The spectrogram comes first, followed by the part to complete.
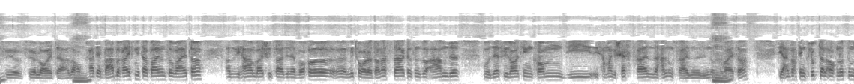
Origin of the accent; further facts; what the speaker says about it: Cologne, North Rhine-Westphalia, Germany; also normalerweise kommen wir beide aus dem Raum in Köln. Und ich bin nur hier unten beruflich gelandet vor 2 Jahren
